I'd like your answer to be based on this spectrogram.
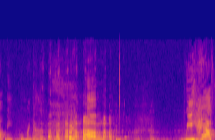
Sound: laughter

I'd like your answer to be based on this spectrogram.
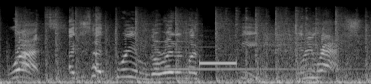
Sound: beeps

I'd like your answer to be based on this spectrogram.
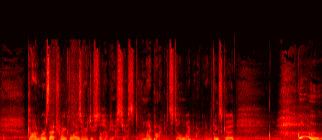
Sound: sighs

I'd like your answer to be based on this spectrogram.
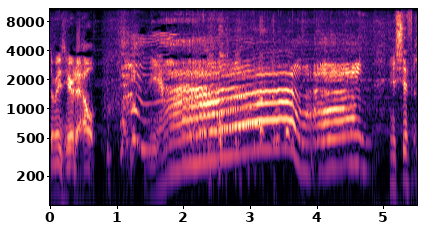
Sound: making engine sounds

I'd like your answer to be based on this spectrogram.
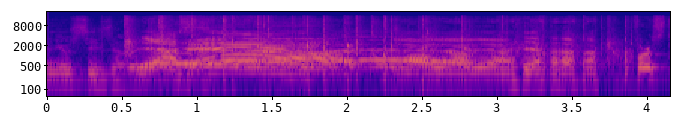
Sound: sound of clapping

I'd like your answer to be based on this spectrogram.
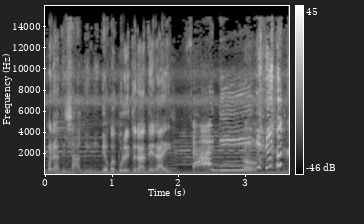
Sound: giggles

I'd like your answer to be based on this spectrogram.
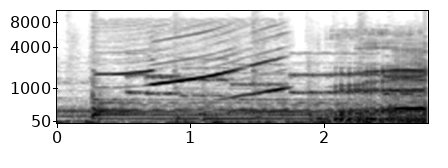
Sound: slide whistle sound intensifies

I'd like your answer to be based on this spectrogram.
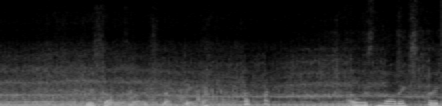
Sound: laughs

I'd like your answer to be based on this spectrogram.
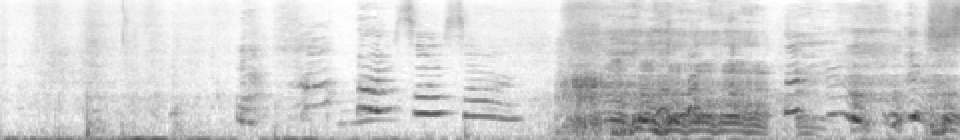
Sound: laughter

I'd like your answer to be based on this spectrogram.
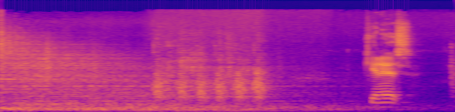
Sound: knocking

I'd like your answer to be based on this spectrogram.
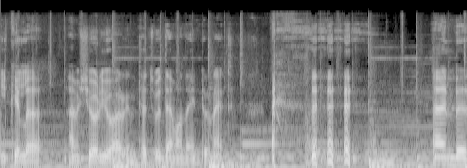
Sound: laughs

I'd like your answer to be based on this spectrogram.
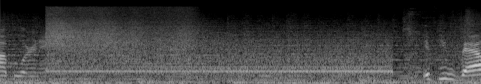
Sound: drill whirring

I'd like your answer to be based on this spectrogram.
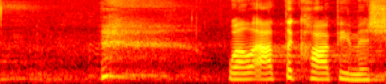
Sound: laughter

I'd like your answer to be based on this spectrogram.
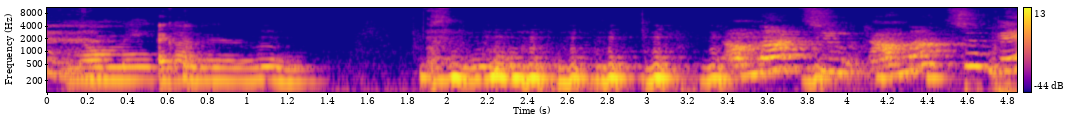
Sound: chuckling

